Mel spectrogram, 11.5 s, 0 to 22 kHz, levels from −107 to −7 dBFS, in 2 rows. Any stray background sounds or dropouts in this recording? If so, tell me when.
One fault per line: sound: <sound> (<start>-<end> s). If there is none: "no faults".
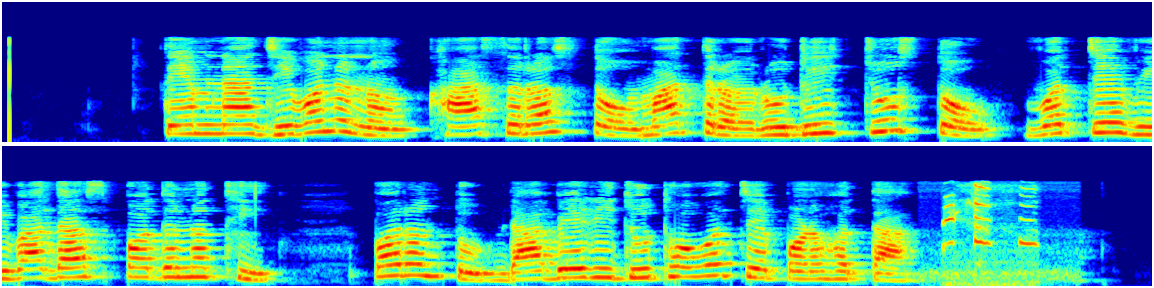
sound: squeak (10.5-11.0 s)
